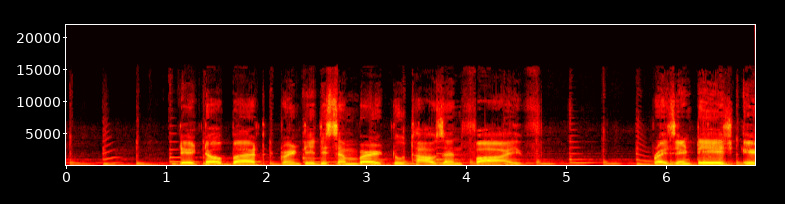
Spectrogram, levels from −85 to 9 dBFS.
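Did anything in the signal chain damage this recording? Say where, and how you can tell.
Yes, gain pumping throughout: the level swells between loud sounds and ducks under each by around 5 dB, likely from excessive input gain held down by a fast limiter.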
